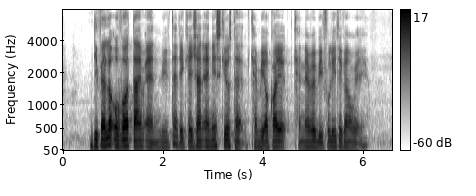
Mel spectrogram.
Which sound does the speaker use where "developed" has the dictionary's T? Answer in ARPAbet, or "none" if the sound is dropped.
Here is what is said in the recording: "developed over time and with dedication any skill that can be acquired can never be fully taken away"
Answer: none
